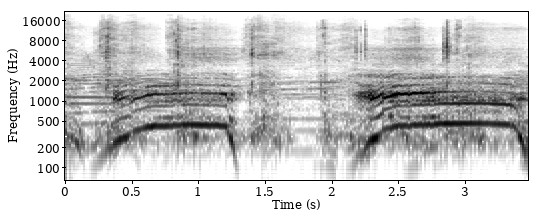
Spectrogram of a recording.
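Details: Cow in a village mooing twice in quick succession, each call swelling into an even, resonant tone and then sliding down, with a short quiet gap between them.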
